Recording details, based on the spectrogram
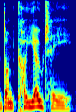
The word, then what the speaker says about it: Don Quixote: They might be just still going, but they did a song about Don Quixote. Now this is I think going down the Don Coyote road of pronunciation.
